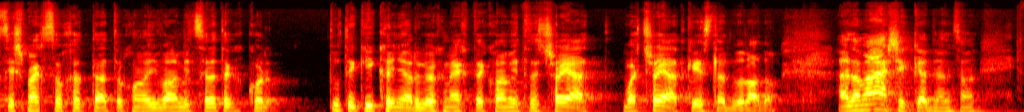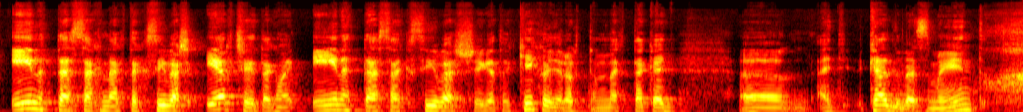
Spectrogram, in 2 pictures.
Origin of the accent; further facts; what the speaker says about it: Zalaegerszeg, Zala, Hungary; jó volt egy pici időt a családdal tölteni szülővárosommal, Zalaegerszegen.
